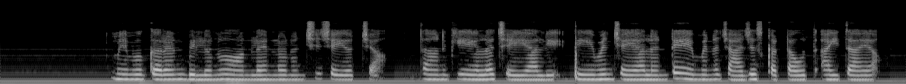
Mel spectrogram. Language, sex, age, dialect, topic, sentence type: Telugu, female, 18-24, Telangana, banking, question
